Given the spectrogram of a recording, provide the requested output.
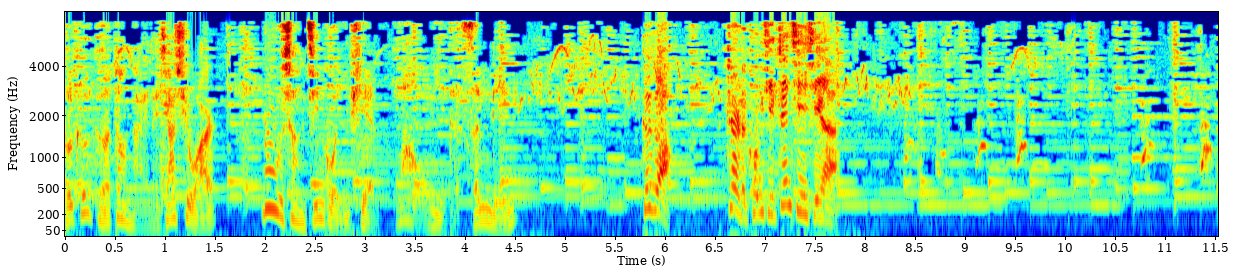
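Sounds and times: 
speech: 0:00.0 - 0:04.6, 0:05.8 - 0:07.8
small dog yipping and whimpering: 0:08.4 - 0:09.8, 0:10.7 - 0:11.5.

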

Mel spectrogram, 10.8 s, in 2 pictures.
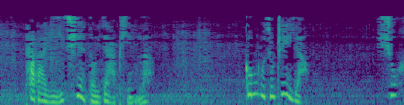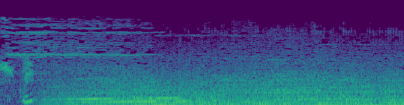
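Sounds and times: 
speech: 0:00.4 - 0:02.1, 0:03.3 - 0:04.2, 0:05.0 - 0:06.2
cars and trucks driving on road: 0:05.6 - 0:10.7.

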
